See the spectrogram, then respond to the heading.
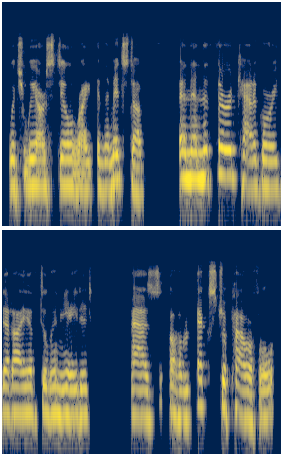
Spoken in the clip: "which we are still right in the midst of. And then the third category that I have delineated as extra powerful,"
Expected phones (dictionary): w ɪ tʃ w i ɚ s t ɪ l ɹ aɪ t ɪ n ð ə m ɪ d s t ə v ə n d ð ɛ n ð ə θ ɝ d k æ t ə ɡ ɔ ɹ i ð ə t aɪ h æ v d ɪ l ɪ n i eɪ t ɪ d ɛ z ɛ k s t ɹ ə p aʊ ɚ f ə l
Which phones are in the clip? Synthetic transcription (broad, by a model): w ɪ tʃ w i ɚ s t ɪ l ɹ aɪ t ɪ n ð ə m ɪ d s t ə v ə n ð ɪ n ð ə θ ɝ d k æ t ə ɡ ɔ ɹ i ð ə t aɪ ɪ v d ɪ l ɪ n i eɪ t ɪ d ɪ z ɛ k s t ɹ ə p aʊ ɚ f l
